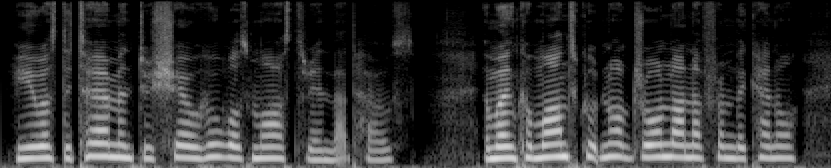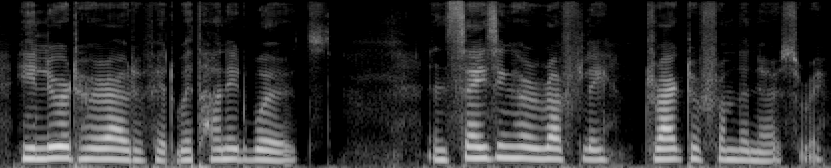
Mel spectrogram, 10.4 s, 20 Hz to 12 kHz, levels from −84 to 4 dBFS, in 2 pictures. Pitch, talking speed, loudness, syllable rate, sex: 215 Hz, 225 wpm, -19 LUFS, 6.2 syllables/s, female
